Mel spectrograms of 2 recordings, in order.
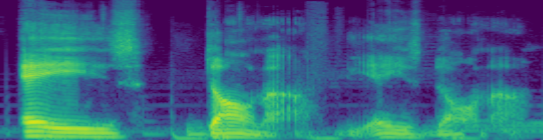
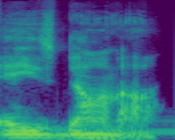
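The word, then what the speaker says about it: Aes Dána: The A's, so AES rhymes with pays or face. So it's like the A's Donna, and Donna rhymes with fauna. So this is the A's Donna.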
